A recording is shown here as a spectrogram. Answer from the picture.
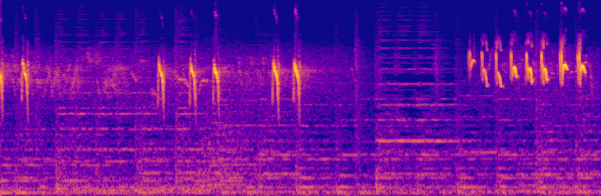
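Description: A bird calling in short, sharp, downward-sweeping chirps, spaced out at first, then a quick run of about eight chirps a second starting about two-thirds of the way in. Background music with sustained notes plays underneath.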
